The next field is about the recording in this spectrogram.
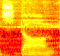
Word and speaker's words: Stong: I've been mispronouncing his name, and I apologize. It is Benjamin Stong, S-T-O-N-G.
